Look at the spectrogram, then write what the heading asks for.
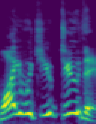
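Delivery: high, loud, slow shout. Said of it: "literally are just shouting at the screen".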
